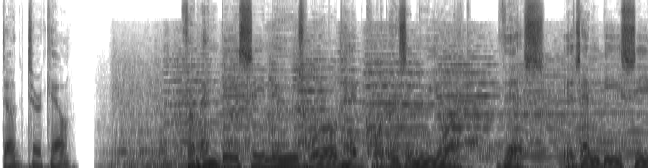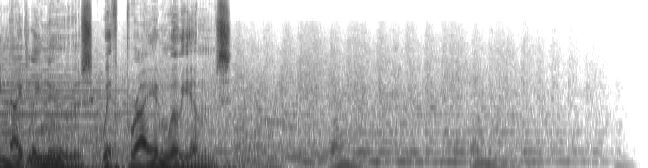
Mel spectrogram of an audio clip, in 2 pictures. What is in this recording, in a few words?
Nightly News Open; NBC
